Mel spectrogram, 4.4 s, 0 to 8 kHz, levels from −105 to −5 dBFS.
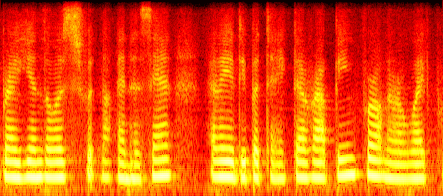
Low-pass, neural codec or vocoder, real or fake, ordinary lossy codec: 7.2 kHz; codec, 16 kHz, 0.2 kbps, FocalCodec; fake; Opus, 24 kbps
